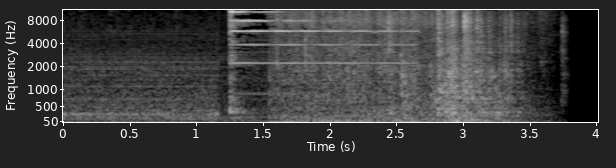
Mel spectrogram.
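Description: Elevator arriving: a single chime about a second in, followed by the elevator doors sliding open. The sound cuts off suddenly shortly before the end.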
